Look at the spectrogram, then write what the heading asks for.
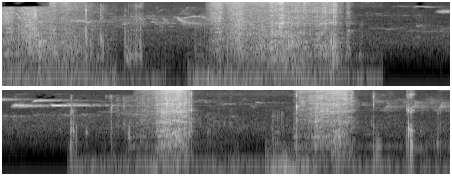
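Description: A small metal trowel scraping and scooping wet cement from a steel plate and pressing it onto miniature bricks, in four short scraping strokes. A few faint bird chirps sound about three seconds in.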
